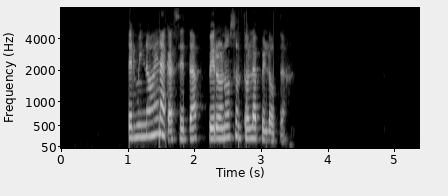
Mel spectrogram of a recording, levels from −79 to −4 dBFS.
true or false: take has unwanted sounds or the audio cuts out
false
